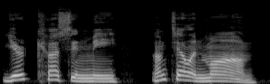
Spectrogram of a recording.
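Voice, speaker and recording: A man's voice: on the high side, animated, takes it slowly, a bit bright, no echo, studio quality, pitched above the performer's own voice. A man voicing a stubborn, whiny little girl who refuses to budge, in an audiobook. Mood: defiant. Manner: defiant, whining.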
